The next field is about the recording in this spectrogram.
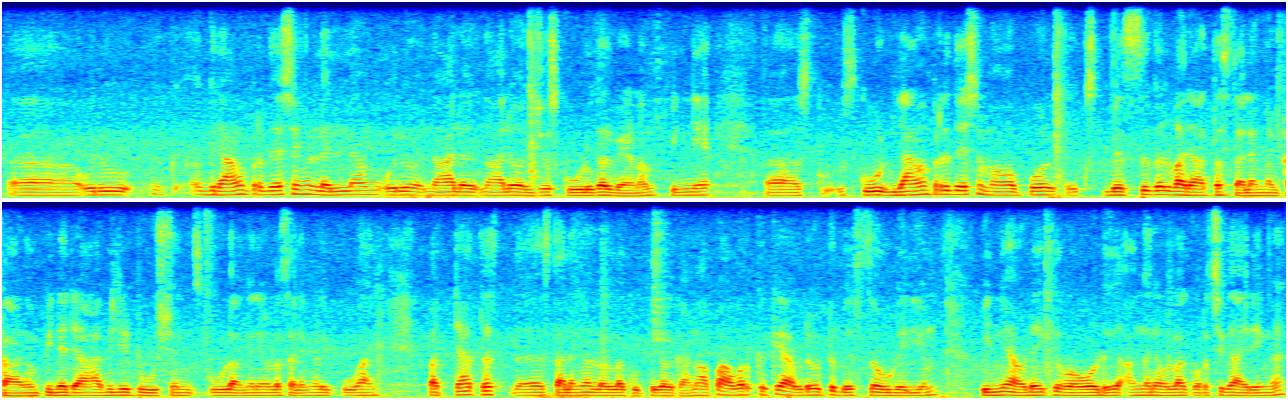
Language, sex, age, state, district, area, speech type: Malayalam, male, 18-30, Kerala, Kollam, rural, spontaneous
